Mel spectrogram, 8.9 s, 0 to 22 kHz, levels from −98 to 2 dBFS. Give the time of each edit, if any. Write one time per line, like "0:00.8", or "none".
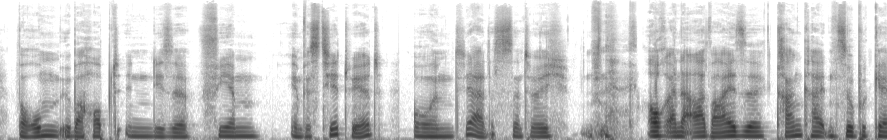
0:07.1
